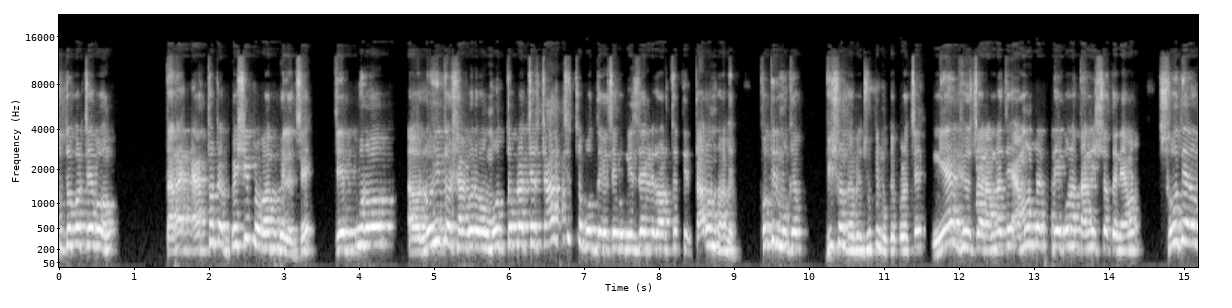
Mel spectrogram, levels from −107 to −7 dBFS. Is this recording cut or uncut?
cut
